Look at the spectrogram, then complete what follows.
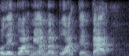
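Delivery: ordinary delivery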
